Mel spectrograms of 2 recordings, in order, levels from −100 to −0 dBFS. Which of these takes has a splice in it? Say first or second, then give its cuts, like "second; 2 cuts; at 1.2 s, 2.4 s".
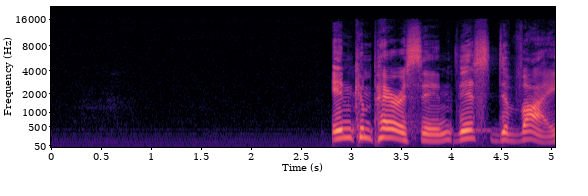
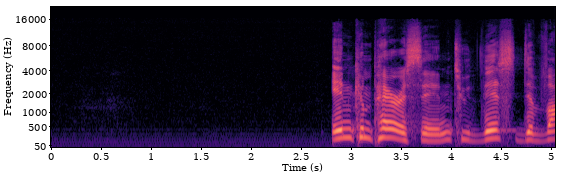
first; 1 cut; at 4.0 s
